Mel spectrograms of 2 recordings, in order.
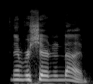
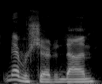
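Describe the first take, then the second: First: "Never shared a dime" pitched higher with shared stressed; emphatic repeat. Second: Said in the usual way. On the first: Real, not acted.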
